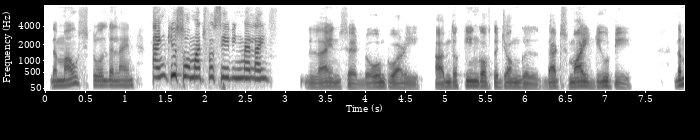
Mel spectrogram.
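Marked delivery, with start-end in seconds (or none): 1.3-2.9 very high, squeaky grateful mouse; tiny squeaky mouse thanking; shrill mouse voice. Acted. Mouse thanks the lion for saving it, squeaky. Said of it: "It was shrill". 4.0-7.4 lion. Acted. Lion in fable.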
